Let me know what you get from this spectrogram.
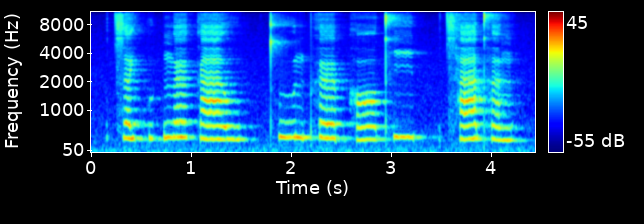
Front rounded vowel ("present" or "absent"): present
